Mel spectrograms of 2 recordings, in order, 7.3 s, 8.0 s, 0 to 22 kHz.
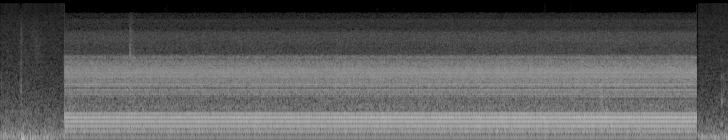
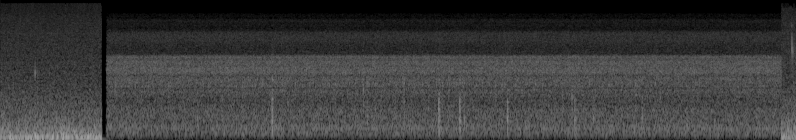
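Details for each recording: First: Fender Blues Junior IV tube amp, all tubes replaced after a bad power tube blew the fuse: a loud, steady buzzing hum with stacked even tones starts 10–20 seconds after power-on and holds until shut off, caused by a resistor fried by the failed power tube; before repair. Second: Fender Blues Junior IV tube amp after repair (bad power tube had blown the fuse and fried a resistor, causing a loud hum or buzz 10–20 seconds after switch-on; tubes replaced): only a faint even hiss, no hum or buzz, quiet amplifier hiss.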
